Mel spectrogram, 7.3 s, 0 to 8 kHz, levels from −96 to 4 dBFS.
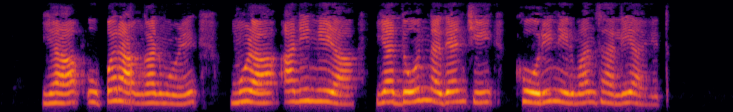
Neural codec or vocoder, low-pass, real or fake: none; 7.2 kHz; real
